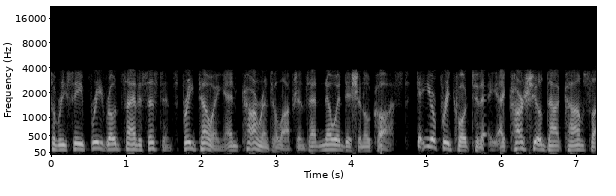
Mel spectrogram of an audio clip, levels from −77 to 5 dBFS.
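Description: From start to finish the speech passes through a Bluetooth CVSD headset codec, a one-bit delta modulator whose step size adapts, consistent with a 64 kbit/s stream. The line band runs from about 150 Hz to 3.4 kHz. On a spectrogram everything above that is empty, with a granular floor beneath the voice. The damage is plainly audible as scratchy sibilants, slope-overload distortion on loud bright sounds, and a grainy hiss.

At 4.41 s a Bluetooth headset packet is repeated. One lost voice packet of about 3.8 ms is replaced by replaying the previous packet's bits. It is heard as a small tick, and in the waveform a short stretch repeats.

From 5.78 to 5.86 s the same fault recurs as a run, covering about 41 ms of lost audio, which fits roughly eleven consecutive packets. Each slot repeats every 3.75 ms, producing a steady buzz near 267 Hz. On a spectrogram this shows as evenly spaced harmonic lines, and the waveform shows repeating segments until good packets resume.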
